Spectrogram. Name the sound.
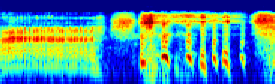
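voice imitating a growl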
